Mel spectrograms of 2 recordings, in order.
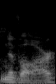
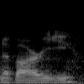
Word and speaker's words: Navarre: if you've been looking into Navarre it's actually pronounced Navarre not Navarre I've heard a lot of people make that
